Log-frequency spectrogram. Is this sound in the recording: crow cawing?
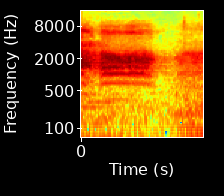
yes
